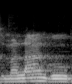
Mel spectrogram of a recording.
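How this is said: The name is said the American way.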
